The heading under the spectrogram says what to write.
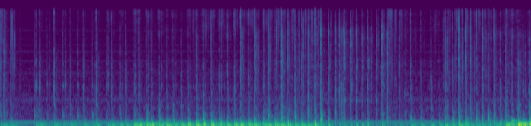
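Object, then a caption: Partly filled plastic water bottle. A large clear PET Vittel water bottle with a red cap, partly filled with water, is held in one hand and tapped with the fingertips close to the microphone. Quick, dense taps land as soft, deep, hollow thuds, with a steady low hum underneath. The tapping grows fuller in the middle and ends on a heavier knock.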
